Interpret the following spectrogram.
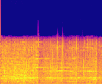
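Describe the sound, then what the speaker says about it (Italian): Roadside crowd applauding a rider finishing a stage of a women's cycling race in Italy, a brief burst of clapping and cheering under a commentator's voice. "Applauso per lei, l'australiana."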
